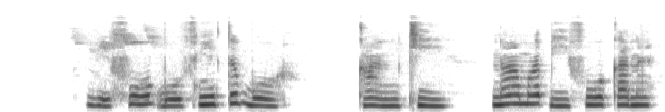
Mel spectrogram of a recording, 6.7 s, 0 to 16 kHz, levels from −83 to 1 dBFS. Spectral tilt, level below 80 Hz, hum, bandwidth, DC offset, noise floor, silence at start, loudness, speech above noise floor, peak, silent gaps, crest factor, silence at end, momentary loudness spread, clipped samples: -4.5 dB/octave; -80 dBFS; none; 9 kHz; under 0.1%; under -90 dBFS; 0.85 s; -27 LUFS; over 64 dB; -12 dBFS; 3.06-3.57 s, 4.75-4.89 s; 16 dB; 0.15 s; 9 LU; under 0.1%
